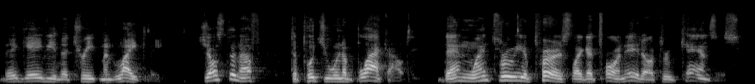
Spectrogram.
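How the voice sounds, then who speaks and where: A man's voice: on the high side, lively intonation, moderate pace, darkish tone. A man playing an exasperated but fond police detective in an old-time radio drama, talking in hectoring slang. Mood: questioning. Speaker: supporting actor in community theatre radio recreation.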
